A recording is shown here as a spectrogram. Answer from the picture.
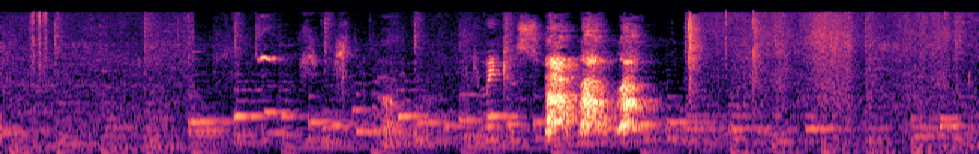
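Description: A small husky-type dog barking, a quick run of about three barks halfway through, over background music with a steady beat.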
